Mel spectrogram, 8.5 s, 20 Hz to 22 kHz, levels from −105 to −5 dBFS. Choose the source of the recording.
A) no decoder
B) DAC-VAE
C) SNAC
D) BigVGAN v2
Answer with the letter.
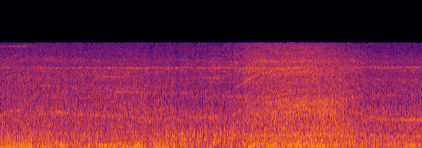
A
